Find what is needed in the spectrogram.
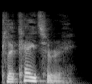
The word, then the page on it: placatory: British English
